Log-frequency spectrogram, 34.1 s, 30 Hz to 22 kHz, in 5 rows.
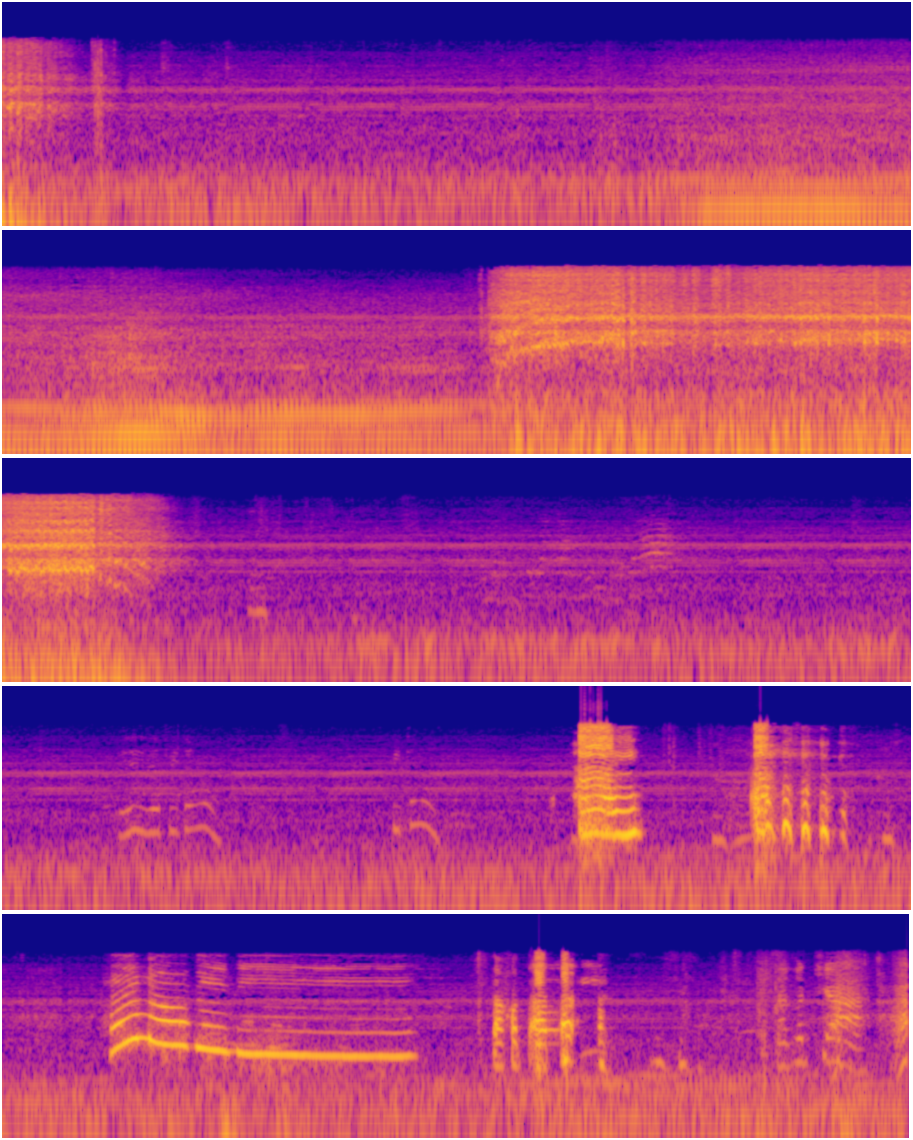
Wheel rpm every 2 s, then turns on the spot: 30, 0, 0, 0, 0, 130, 220, 80, 0, 0, 0, 0, 0, 0, 0, 0, 10.
14-16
